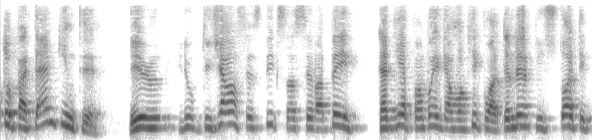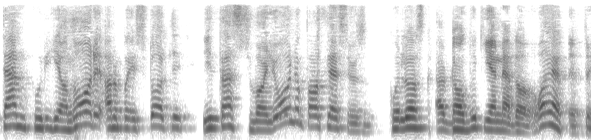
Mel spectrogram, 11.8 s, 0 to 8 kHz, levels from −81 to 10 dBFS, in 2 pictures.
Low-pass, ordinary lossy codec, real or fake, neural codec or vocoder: 7.2 kHz; MP3, 48 kbps; fake; codec, 16 kHz, 1 kbps, X-Codec, HuBERT features, trained on balanced general audio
